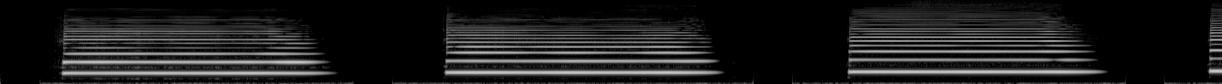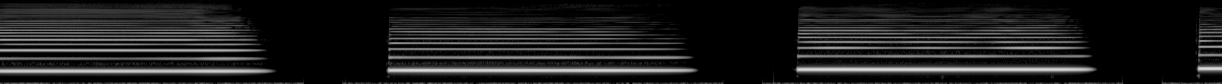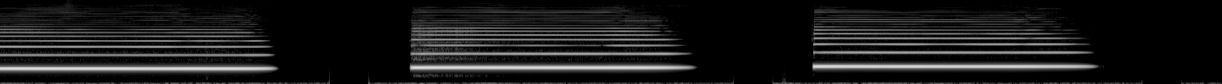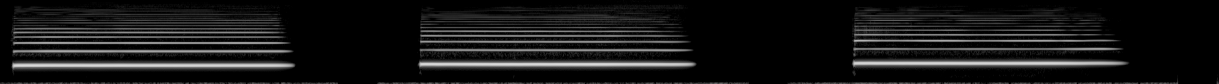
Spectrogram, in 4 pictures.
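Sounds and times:
soprano saxophone notes without vibrato, fortissimo, C5 to B5: 0.6 - 3.4, 4.4 - 7.3, 8.5 - 11.1, 12.1 - 15.1, 16.1 - 19.2, 20.2 - 23.2, 24.2 - 27.2, 28.5 - 31.4, 32.5 - 35.5, 36.8 - 39.6, 40.8 - 43.7, 45.1 - 48.0.

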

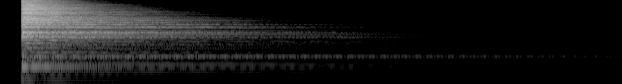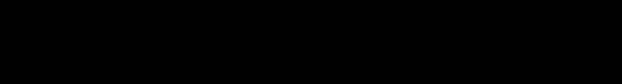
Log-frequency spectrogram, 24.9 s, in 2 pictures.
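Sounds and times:
Chinese stick on suspended cymbals played fortissimo: 0.5 - 4.4.

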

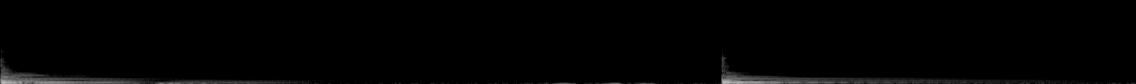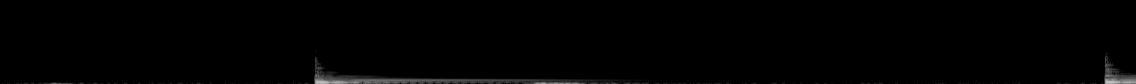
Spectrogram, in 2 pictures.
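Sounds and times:
double bass pizzicato fortissimo on the A string: 0.0 - 2.0, 7.2 - 9.0, 14.5 - 17.0, 22.4 - 22.7.

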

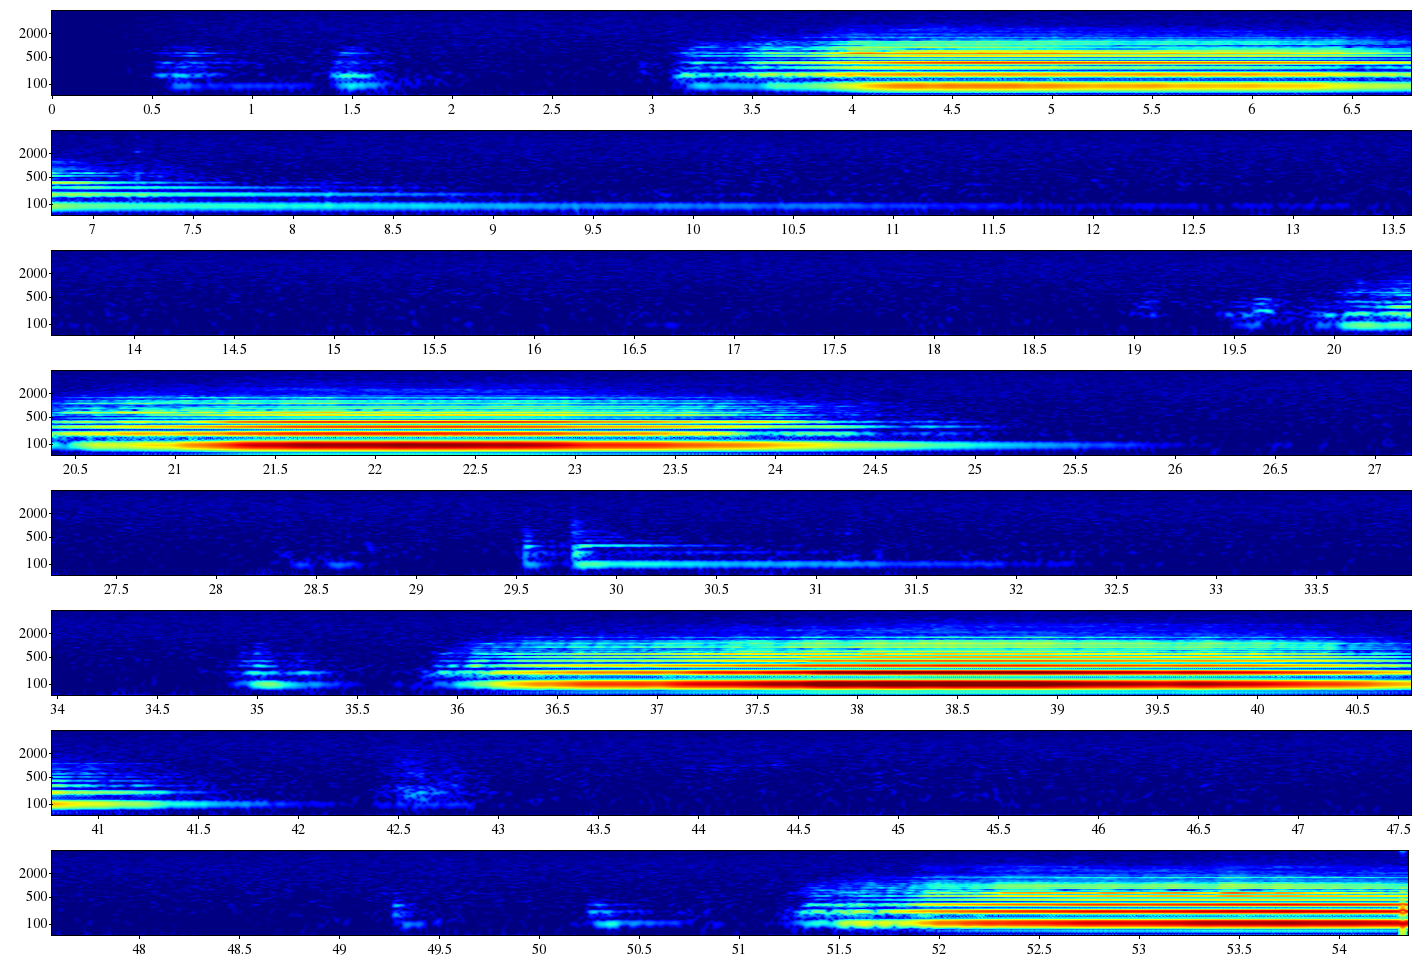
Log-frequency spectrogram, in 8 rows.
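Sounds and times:
viola bowed very softly on the G string: 3.3 - 8.0, 20.1 - 24.8, 35.9 - 41.5, 51.4 - 54.3.

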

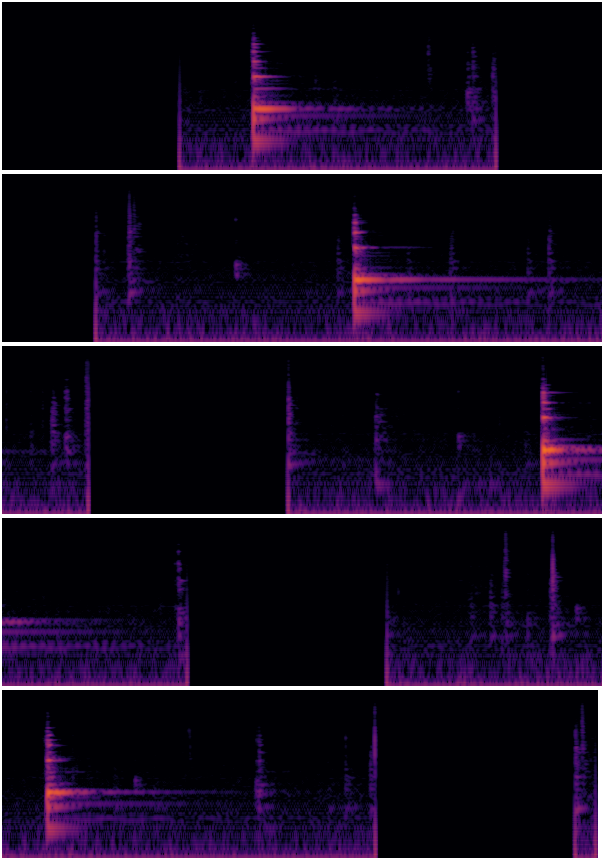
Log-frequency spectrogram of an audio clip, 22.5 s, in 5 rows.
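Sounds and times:
very soft cello pizzicato on the G string, D flat 4 and G4: 1.4 - 3.8, 5.3 - 9.6, 11.2 - 14.9, 16.4 - 20.8.

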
